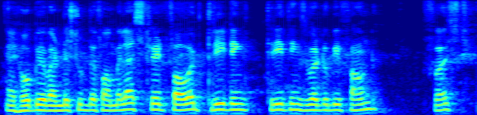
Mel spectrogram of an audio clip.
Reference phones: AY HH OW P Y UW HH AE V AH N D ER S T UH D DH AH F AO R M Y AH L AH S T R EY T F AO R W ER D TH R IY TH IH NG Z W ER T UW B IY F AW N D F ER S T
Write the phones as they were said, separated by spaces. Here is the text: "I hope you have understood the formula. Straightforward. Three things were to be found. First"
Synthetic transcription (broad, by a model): AY HH OW P Y UW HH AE V AH N D ER S T UH D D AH F AO R M Y AH L AH S T R EY T F AO R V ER D T R IY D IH NG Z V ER T UW B IY F AW N D F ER S T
